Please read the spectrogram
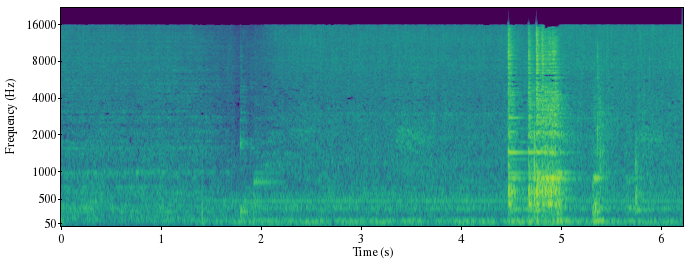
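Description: A covered pan of tomato–onion masala sizzling softly on a low flame. About four and a half seconds in comes a short, loud burst of metal clatter and spatula scraping as the pan is uncovered and stirred.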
